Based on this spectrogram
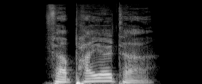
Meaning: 1. comparative degree of verpeilt 2. inflection of verpeilt: strong/mixed nominative masculine singular 3. inflection of verpeilt: strong genitive/dative feminine singular
- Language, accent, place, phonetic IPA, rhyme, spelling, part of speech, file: German, Germany, Berlin, [fɛɐ̯ˈpaɪ̯ltɐ], -aɪ̯ltɐ, verpeilter, adjective, De-verpeilter.ogg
